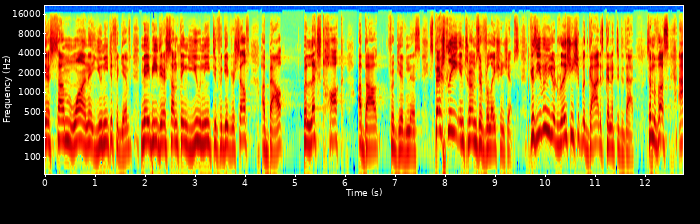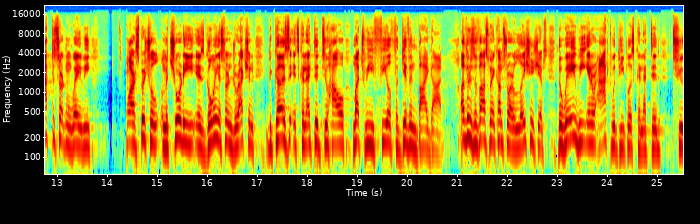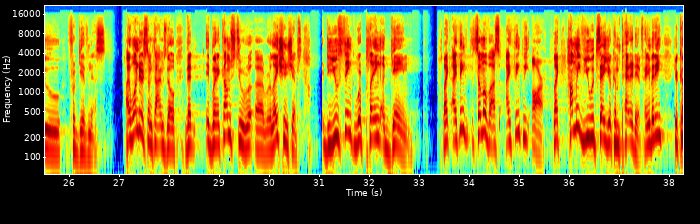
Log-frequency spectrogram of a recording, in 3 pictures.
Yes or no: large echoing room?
yes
